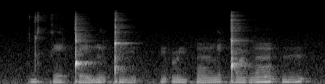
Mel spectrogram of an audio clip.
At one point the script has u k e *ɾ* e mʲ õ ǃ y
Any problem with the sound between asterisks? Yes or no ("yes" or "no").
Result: yes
